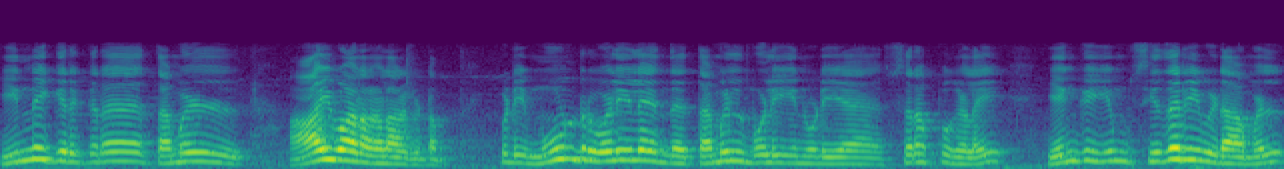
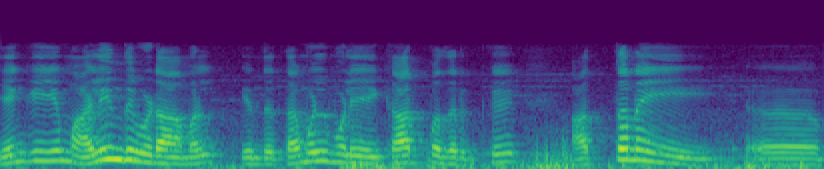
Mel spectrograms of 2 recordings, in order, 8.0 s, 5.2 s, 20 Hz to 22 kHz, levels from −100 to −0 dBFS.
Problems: low volume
